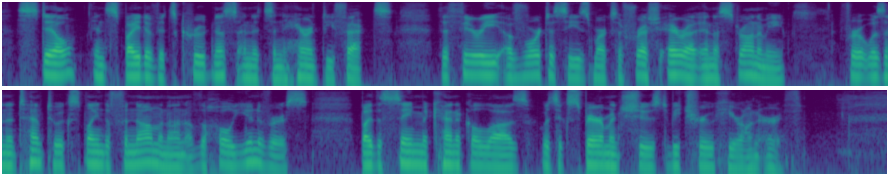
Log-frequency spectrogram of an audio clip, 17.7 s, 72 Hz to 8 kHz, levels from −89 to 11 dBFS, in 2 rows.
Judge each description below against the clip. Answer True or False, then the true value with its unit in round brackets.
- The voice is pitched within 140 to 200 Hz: False (115 Hz)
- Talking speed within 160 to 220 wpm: True (165 wpm)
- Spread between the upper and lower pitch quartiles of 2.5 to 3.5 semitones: True (2.8 semitones)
